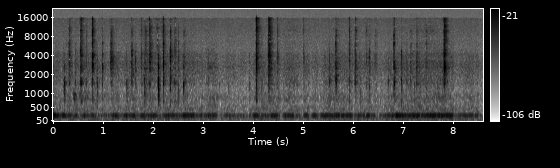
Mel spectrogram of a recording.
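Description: Fingers tap quickly on plastic calculator keys.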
